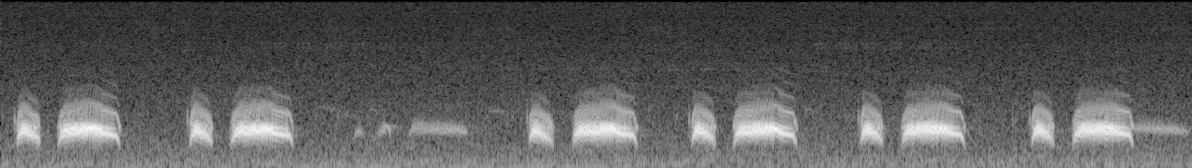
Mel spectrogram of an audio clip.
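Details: Spotted dove used as a lure to provoke rival males, cooing repeatedly. Each phrase is a brief clipped note followed by a fuller, longer hollow coo, about once every one and a half seconds. Quiet, softer notes appear in one pause.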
